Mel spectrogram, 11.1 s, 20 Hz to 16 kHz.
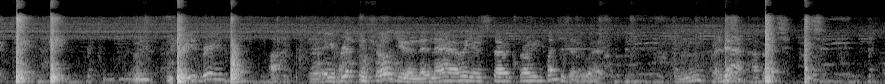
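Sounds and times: boxing gloves smacking mitts: 0:00.2 - 0:00.9.

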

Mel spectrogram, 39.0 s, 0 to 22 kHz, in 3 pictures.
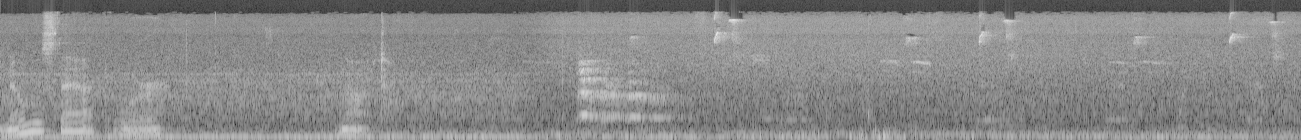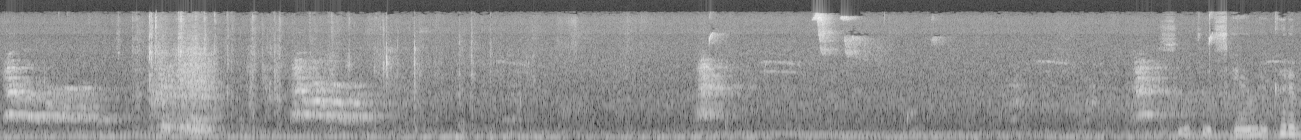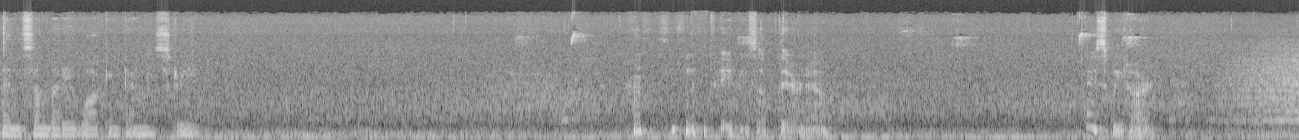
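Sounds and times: dogs barking: 0:05.8 - 0:06.8, 0:12.4 - 0:14.3, 0:15.9 - 0:17.0, 0:20.0 - 0:20.6, 0:23.0 - 0:24.8, 0:31.5 - 0:32.0.

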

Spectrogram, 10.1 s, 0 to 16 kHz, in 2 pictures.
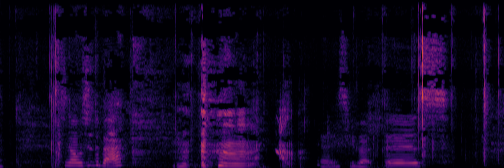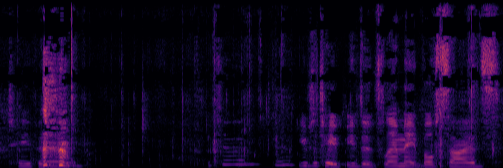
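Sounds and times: paper and tape ticking: 0:03.2 - 0:10.0.

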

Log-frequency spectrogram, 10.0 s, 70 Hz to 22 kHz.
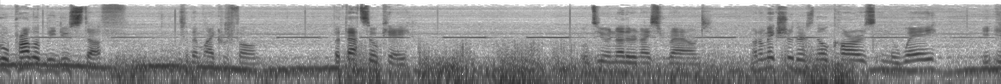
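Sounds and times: vehicle reversing alarm beeping: 0:00.0 - 0:10.0
wind buffeting microphone: 0:00.0 - 0:10.0.

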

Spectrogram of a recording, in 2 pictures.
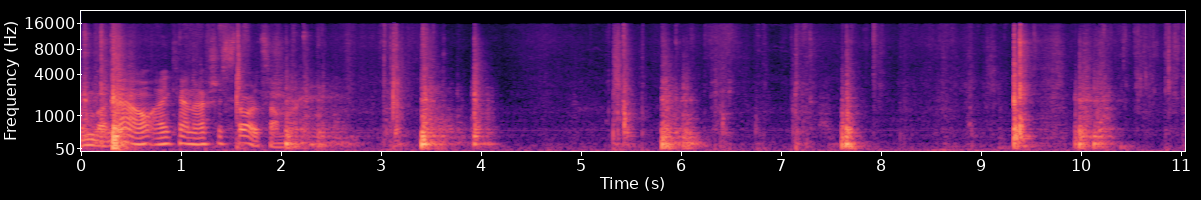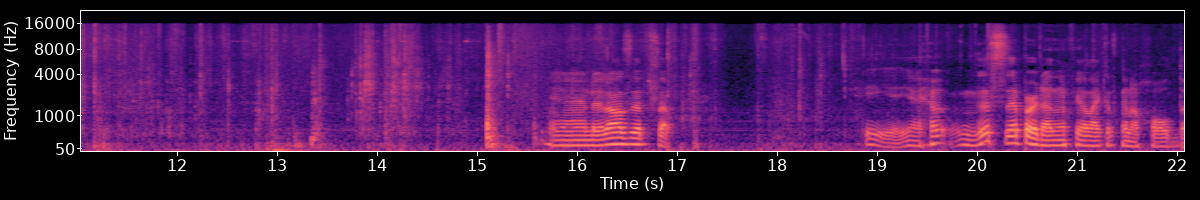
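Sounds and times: plastic bag crinkling: 0:10.3 - 0:15.0.

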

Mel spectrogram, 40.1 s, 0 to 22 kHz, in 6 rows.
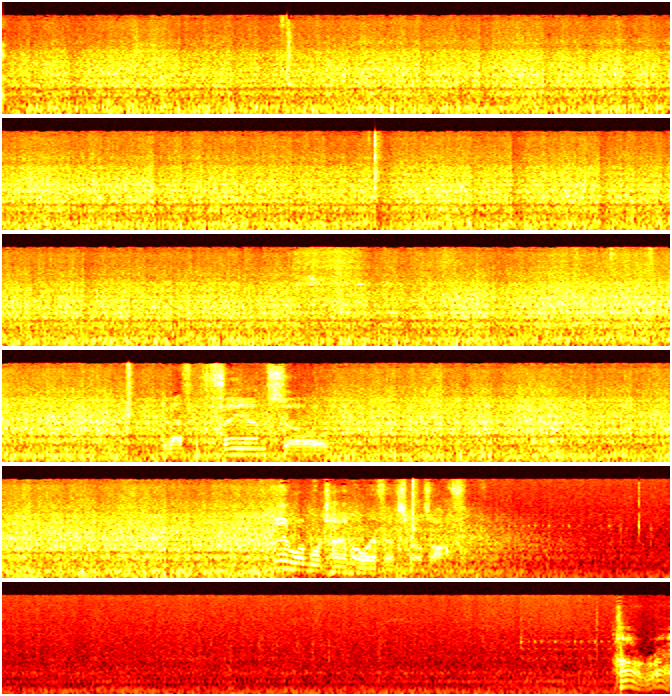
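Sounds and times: heater click: 0:00.0 - 0:34.4, 0:35.6 - 0:37.7, 0:38.4 - 0:39.7
low motor hum: 0:00.0 - 0:39.5
heater fan air rushing: 0:00.0 - 0:40.0.

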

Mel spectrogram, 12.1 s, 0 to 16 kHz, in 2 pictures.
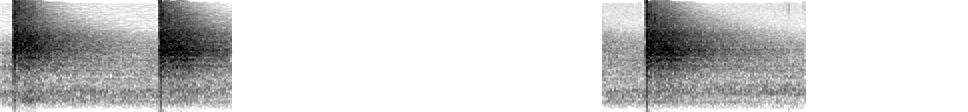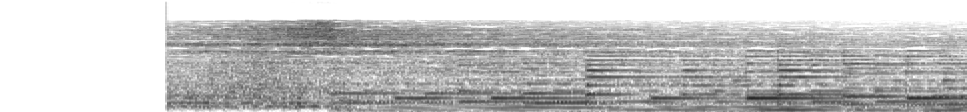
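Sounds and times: cane strike smack: 0:00.0 - 0:01.5, 0:04.0 - 0:04.8.

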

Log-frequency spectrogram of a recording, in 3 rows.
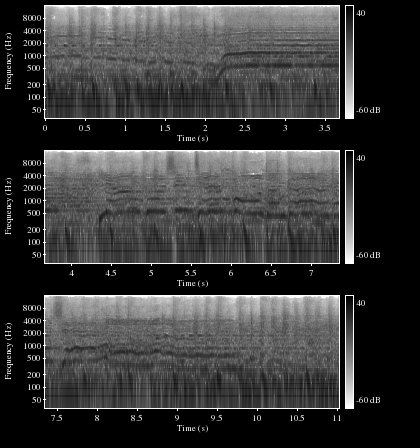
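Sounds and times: backing music with steady beat: 0:00.0 - 0:11.0
woman singing pop song: 0:01.7 - 0:10.4.

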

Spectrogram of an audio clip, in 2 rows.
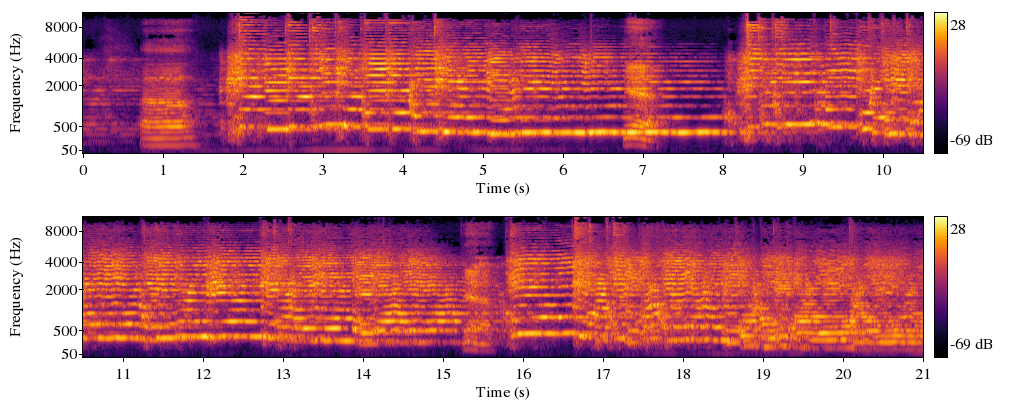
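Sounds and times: electric guitar with phaser effect: 0:00.0 - 0:21.0.

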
